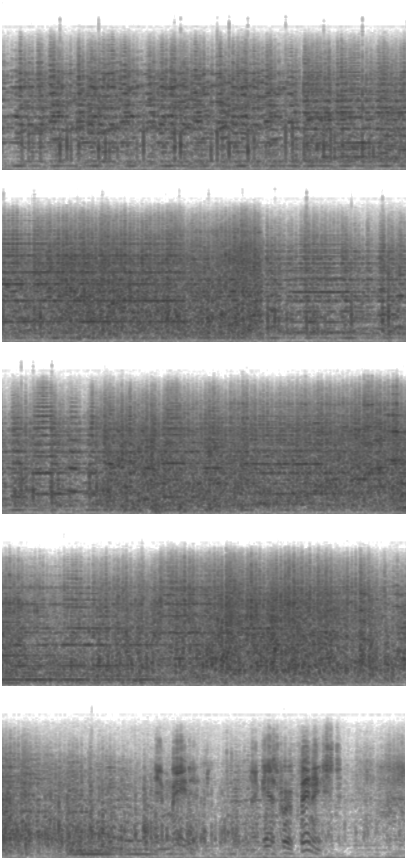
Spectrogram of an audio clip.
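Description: Orchestral film score playing a fast, dramatic cue over the clatter of galloping horses' hooves. Near the end the music fades and a few separate hoof knocks are heard as the horses slow.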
